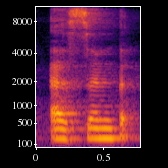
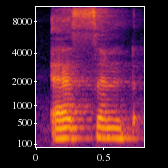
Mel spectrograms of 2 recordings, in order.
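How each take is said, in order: Both takes have the same delivery.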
